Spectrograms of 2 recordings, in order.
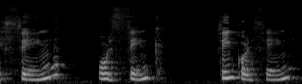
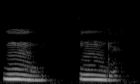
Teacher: think about that N that you're saying. It's not really N. It has like an NG sound. Ng. So that's it.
